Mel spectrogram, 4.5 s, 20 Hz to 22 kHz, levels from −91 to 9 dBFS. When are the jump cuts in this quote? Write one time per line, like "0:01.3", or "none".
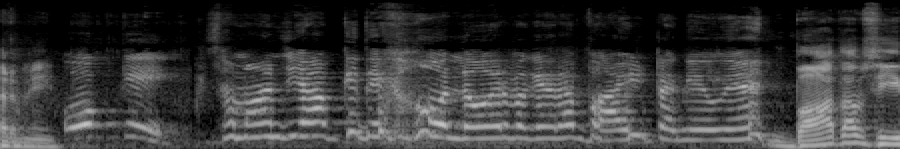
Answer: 0:00.9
